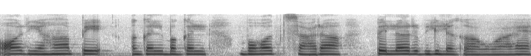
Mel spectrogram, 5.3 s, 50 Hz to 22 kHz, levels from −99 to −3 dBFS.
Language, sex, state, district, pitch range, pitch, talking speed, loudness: Hindi, female, Bihar, Araria, 200-215 Hz, 205 Hz, 135 wpm, -31 LUFS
